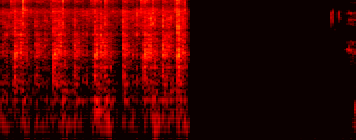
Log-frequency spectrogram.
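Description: A sewing machine stitches in a circle around a round piece of blouse fabric, running in a steady, fast mechanical patter for over a second before it stops abruptly, leaving near silence and a faint rustle afterward.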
